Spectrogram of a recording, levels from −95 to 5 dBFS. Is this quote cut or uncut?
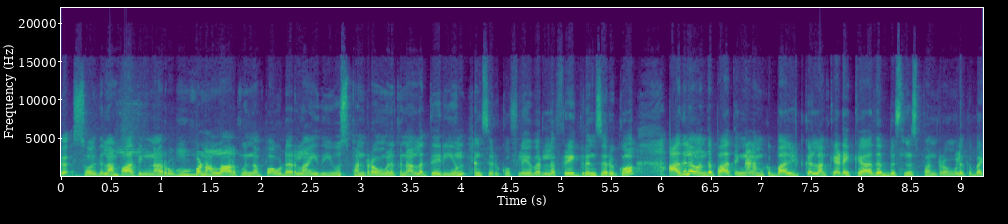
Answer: cut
